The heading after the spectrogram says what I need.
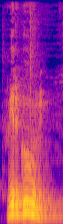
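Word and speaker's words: Virgel: Next ये है slash, what is this, विर्ग्यूल, विर्ग्यूल इज the English, यहां पर व से उच्चारण करेंगे हम, नो के फ से, because this is the English letter, विर्ग्यूल।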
